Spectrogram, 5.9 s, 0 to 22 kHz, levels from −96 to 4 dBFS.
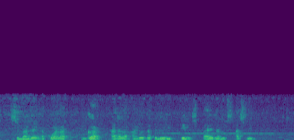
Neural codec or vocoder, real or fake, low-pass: none; real; 7.2 kHz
